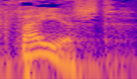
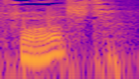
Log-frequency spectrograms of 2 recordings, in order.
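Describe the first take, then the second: First: The word is said in a Tennessee accent. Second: The word is said in a plain accent.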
